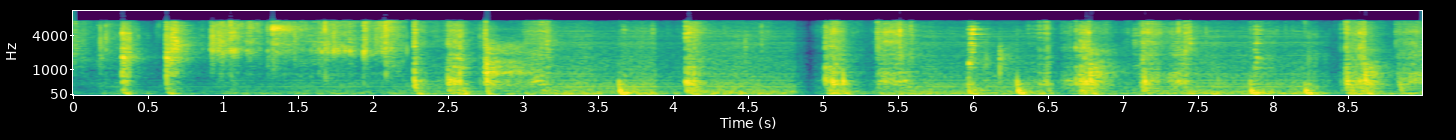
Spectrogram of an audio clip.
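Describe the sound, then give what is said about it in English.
A knife chops an onion on a cutting board, a run of quick, uneven taps and thuds that continues steadily with brief pauses and no talking. “See, I'm being quiet now so that you can get the proper chopping experience.”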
